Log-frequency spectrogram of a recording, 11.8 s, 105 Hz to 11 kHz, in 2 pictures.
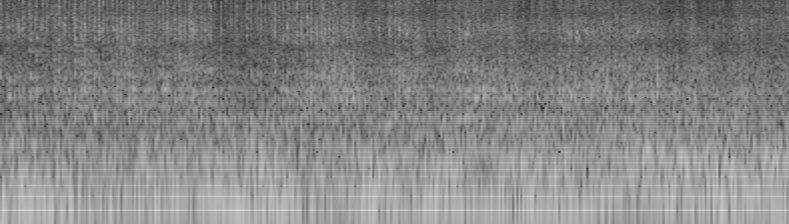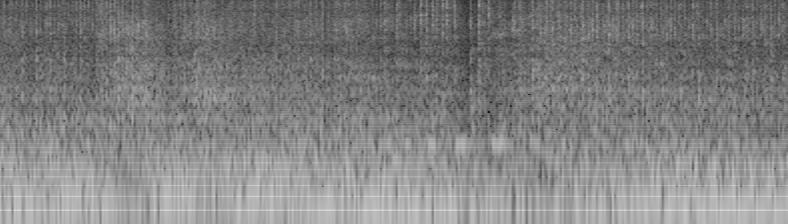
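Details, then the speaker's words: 1953 Hemi engine, carbureted, restarted after the dirty oil was pumped out and a clean line fitted: a steady, even idle with faint light ticking from the old mechanical fuel pump; runs smooth with oil pressure. "Pounds that idle. It'll be alright. It'll be alright. Yeah. Really good, I think."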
